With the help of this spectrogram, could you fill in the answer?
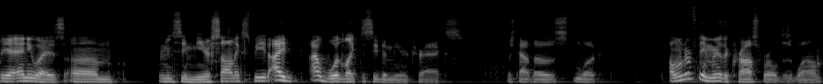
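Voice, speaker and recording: A man talks in a normal speaking voice at a medium pitch with ordinary pitch variation. His loudness swings widely in a very clean recording with a silent background. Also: fairly quick pace. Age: 18. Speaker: streamer. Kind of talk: live stream reaction.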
